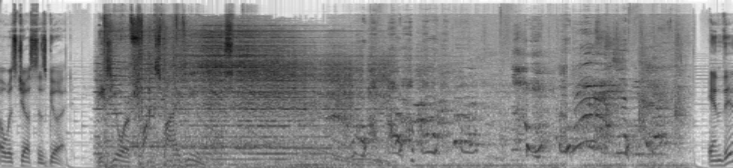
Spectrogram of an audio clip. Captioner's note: laughter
